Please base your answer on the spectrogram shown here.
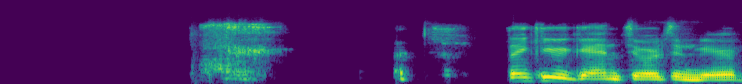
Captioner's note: object rustling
